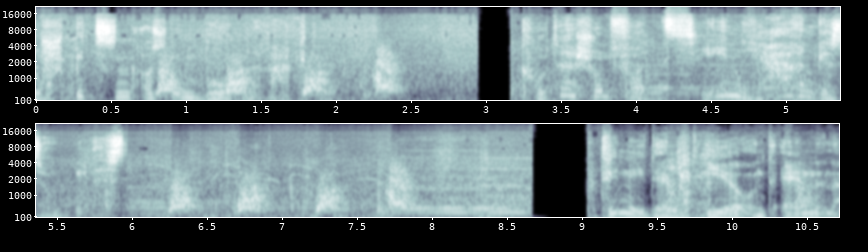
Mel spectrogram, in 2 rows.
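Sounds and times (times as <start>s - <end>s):
speech: 0.1s - 2.0s, 3.4s - 6.4s, 9.3s - 10.7s
dog barking loudly: 0.8s - 2.5s, 6.2s - 8.0s.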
